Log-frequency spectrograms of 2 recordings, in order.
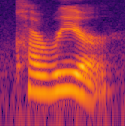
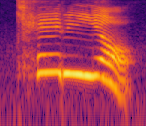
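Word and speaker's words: career: 보세요 의미도 생각해 보시고요 뒤쪽에 강조를 하면서 커리어 커리어 이렇게 읽으셔야 된다고 말씀드렸죠 가끔씩 커리어를 캐리어 이렇게 말하시는 분들도 계시더라구요 캐리어가 아니라 커리어 커리어 이렇게 발음해 주셔야 합니다 한국식으로 말을 할 때에도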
